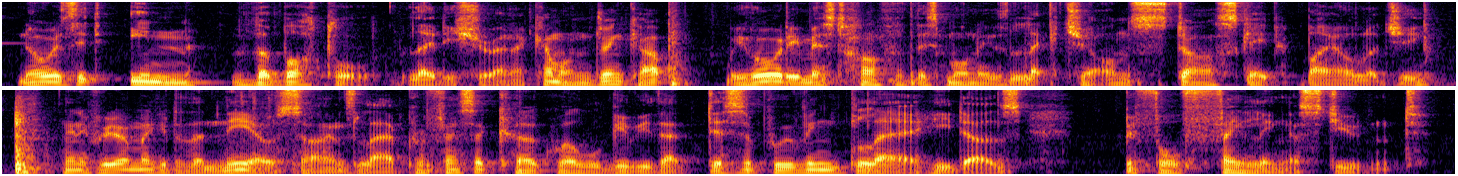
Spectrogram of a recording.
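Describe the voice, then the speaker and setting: An actor playing a reserved, exasperated young prince and student in an audio drama, speaking formally and drily. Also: male voice, low-pitched, normal speed, background noise. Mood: dry, stern. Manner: formal, clipped, deadpan.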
